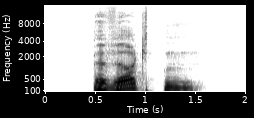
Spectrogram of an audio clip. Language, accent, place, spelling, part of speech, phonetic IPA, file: German, Germany, Berlin, bewirkten, adjective / verb, [bəˈvɪʁktn̩], De-bewirkten.ogg
- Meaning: inflection of bewirkt: 1. strong genitive masculine/neuter singular 2. weak/mixed genitive/dative all-gender singular 3. strong/weak/mixed accusative masculine singular 4. strong dative plural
